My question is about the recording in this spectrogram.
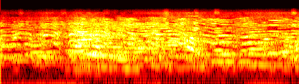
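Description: Several people talking over one another in a room: indistinct overlapping chatter.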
